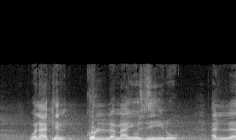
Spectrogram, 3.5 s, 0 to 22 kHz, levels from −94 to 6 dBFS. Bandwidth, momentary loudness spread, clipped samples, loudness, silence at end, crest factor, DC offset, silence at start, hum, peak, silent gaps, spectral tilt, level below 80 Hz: 12 kHz; 15 LU; under 0.1%; -16 LUFS; 0 s; 16 dB; under 0.1%; 0 s; none; -2 dBFS; none; -6 dB/octave; -58 dBFS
